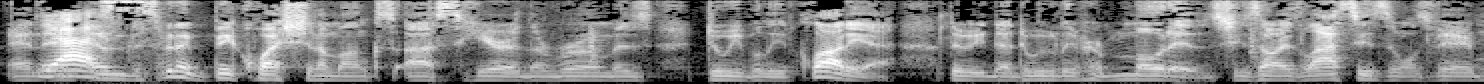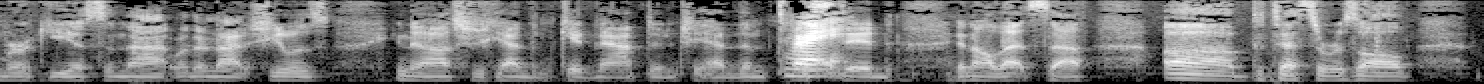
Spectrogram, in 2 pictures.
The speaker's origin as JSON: {"language": "English", "country": "United States", "said": "I shouldn't care about because I'm American"}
